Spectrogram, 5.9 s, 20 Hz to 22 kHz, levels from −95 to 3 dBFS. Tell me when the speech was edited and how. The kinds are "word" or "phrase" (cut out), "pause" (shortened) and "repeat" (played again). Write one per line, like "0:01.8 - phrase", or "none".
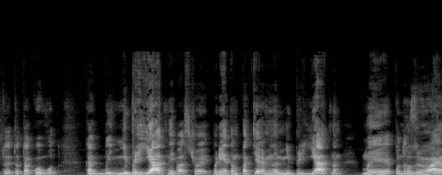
0:02.3 - word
